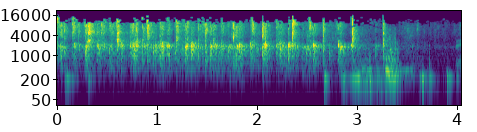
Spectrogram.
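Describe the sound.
Steady audience applause welcoming presenters to the stage before a talk on genetics and nutrition, a continuous wash of clapping at moderate level throughout.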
